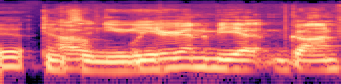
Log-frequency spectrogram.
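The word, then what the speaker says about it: Kintsugi: Oh, Kinsunugi.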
